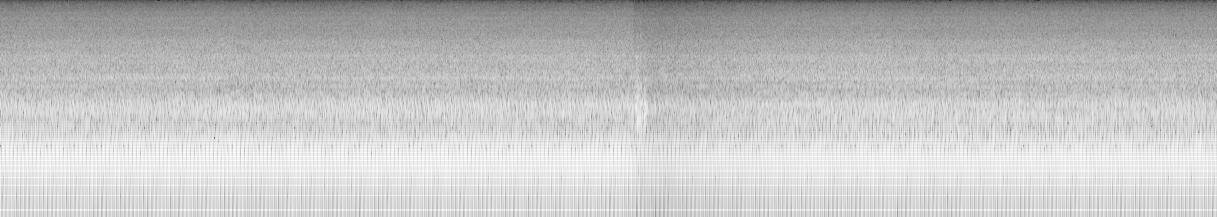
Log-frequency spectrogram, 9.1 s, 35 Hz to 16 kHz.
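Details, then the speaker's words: Generac 7500EXL generator running after unplugging faulty low oil sensor that cut spark: steady, slightly high-pitched drone with a brief dip, engine speed set a little fast, throttle being backed down. "She's running a little fast. Going down to about 120."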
